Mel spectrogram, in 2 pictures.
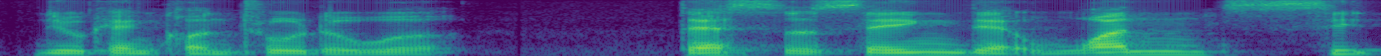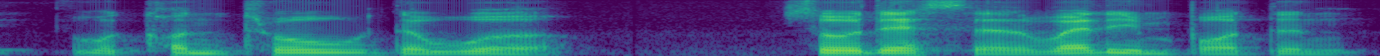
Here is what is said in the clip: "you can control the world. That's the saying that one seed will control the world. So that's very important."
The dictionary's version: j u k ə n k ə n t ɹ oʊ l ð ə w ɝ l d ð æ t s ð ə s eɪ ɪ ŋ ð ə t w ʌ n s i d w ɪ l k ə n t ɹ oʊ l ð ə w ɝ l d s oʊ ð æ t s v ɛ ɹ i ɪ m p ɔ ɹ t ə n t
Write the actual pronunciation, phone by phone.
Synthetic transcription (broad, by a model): j u k ə n k ə n t ɹ oʊ l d ə w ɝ d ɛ t s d ə s eɪ ɪ ŋ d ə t w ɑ n s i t w ɪ l k ə n t ɹ oʊ l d ə w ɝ s oʊ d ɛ t s w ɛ l i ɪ m p ɔ t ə n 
